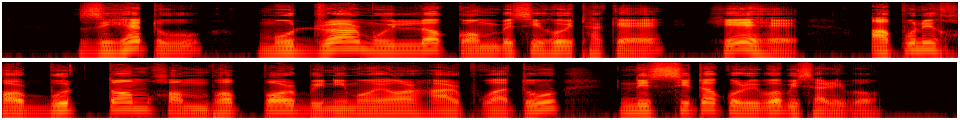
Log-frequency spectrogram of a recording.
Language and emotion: Assamese, neutral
